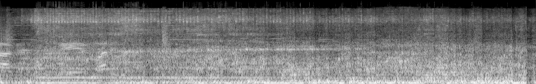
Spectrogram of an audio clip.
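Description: Motorcycle engine running steadily while riding, a loud continuous rumble with wind noise throughout.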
